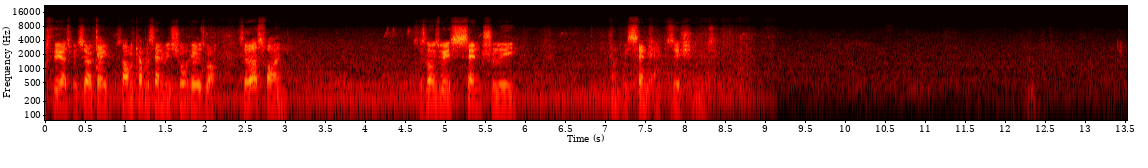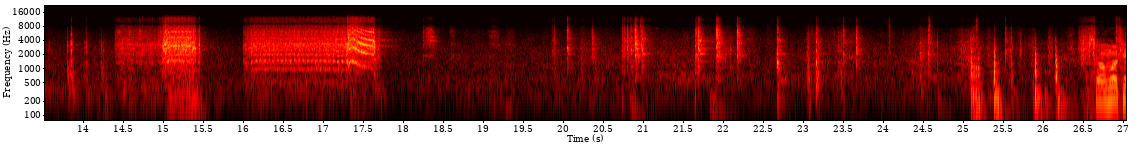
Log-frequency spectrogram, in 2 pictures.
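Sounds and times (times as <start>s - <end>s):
power drill whining: 14.4s - 17.8s.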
